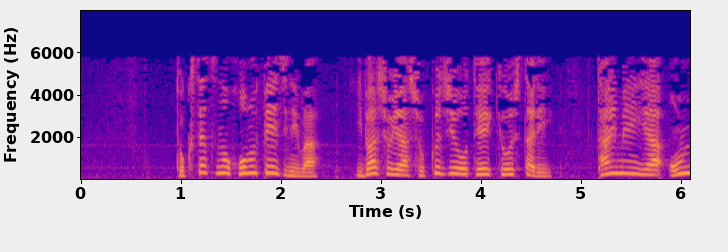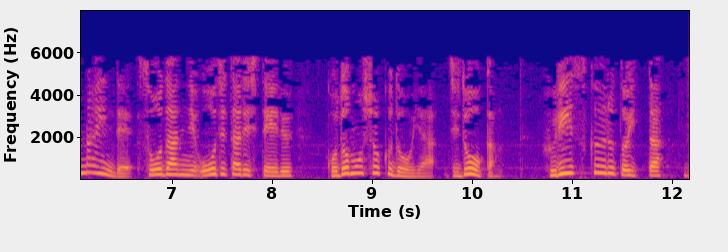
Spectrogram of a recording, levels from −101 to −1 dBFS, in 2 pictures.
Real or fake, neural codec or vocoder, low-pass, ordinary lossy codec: real; none; 7.2 kHz; MP3, 24 kbps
